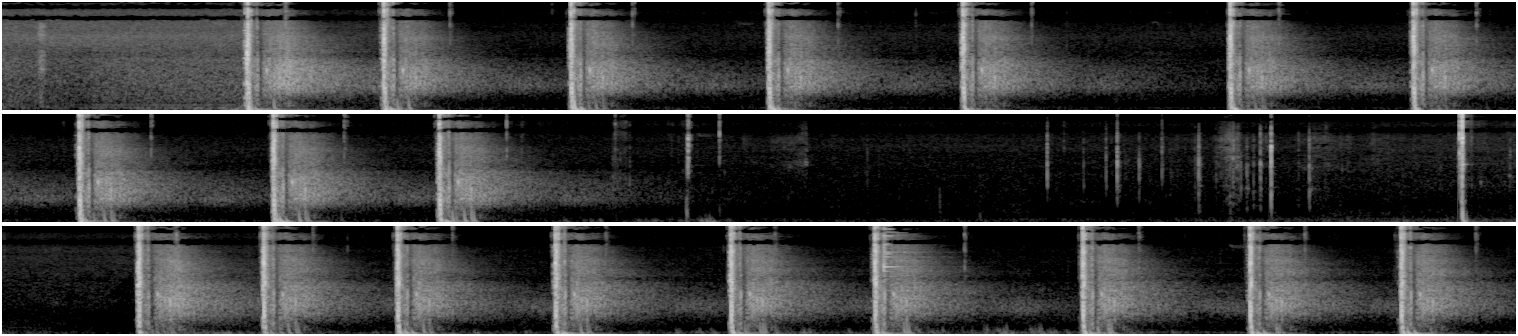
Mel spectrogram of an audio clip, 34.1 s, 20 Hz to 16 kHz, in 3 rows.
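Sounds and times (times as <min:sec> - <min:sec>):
pistol shots with echo: 0:01.8 - 0:03.5, 0:04.2 - 0:05.0, 0:05.7 - 0:06.5, 0:07.2 - 0:08.0, 0:09.2 - 0:09.9, 0:10.6 - 0:11.2, 0:11.9 - 0:12.5, 0:13.4 - 0:14.0, 0:14.6 - 0:15.2, 0:23.7 - 0:26.2, 0:26.8 - 0:27.5, 0:28.2 - 0:30.0, 0:30.8 - 0:34.0.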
